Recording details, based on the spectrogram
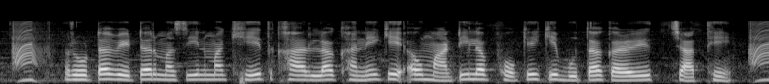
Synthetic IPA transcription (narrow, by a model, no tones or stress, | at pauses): ɾoʈaʋeʈəɾməsinmãkʰeːt̪kʰaɾlakʰənekeʔəumãʈilapʰokekebut̪akəɾe | t͡ʃat̪ʰe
